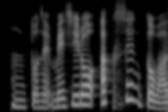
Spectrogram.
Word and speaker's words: 目白: 目白、これはアクセント 1 で、この鳥は目白、アクセント 0 です。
